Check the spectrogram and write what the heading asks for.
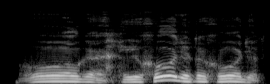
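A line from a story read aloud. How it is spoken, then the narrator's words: Mutter. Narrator (Russian): пробурчал Антонов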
